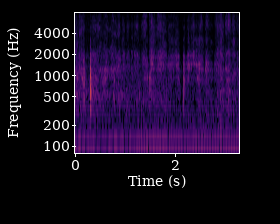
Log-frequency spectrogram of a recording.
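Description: Writing strokes on a board during a lecture: a sharp tap near the start, then faint, intermittent scratching and rubbing over a steady low hum.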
